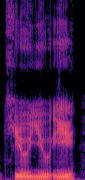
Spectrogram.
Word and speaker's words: que: And then the other interesting part right here is the que, right here, the que. So whenever you say UE with a Q right here, so QUE, it's just pronounced as que.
